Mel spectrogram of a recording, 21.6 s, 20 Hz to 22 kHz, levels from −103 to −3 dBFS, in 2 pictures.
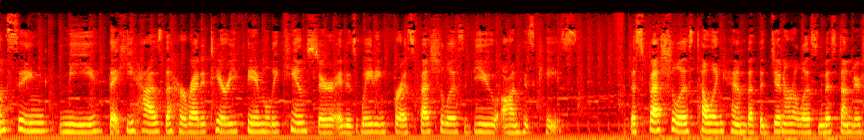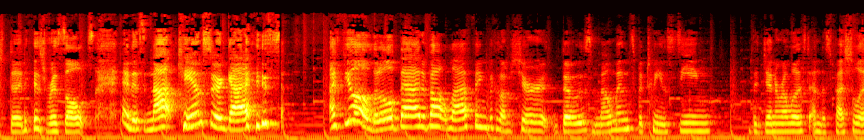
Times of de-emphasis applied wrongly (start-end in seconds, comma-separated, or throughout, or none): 16.22-21.29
